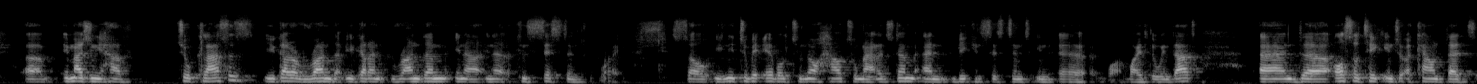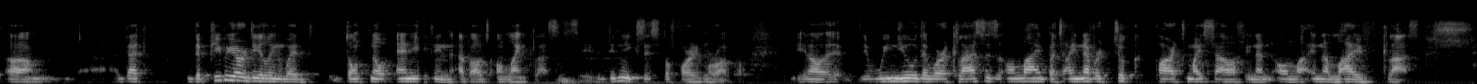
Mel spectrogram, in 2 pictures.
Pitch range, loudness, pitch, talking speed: 120-140 Hz, -30 LUFS, 130 Hz, 175 wpm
